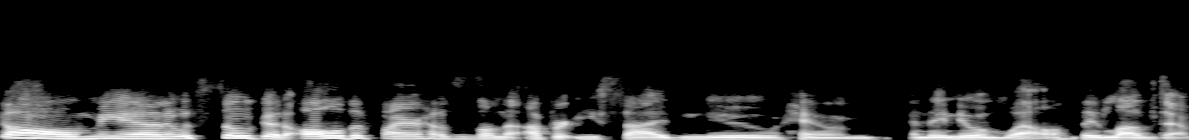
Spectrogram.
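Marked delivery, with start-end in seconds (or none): none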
